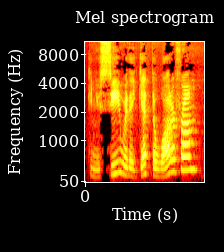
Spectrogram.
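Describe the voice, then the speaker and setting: A woman narrating a children's storybook aloud in an expressive, deliberate way. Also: mid-range voice. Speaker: storybook reader.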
